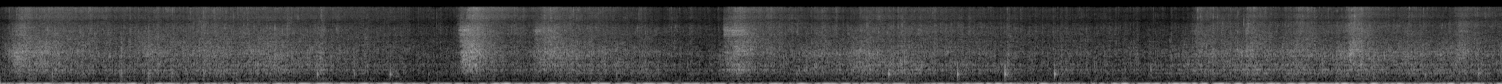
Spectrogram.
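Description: Beef, onion and thickened sauce sizzling and bubbling in a wok while a spatula stirs through it, with louder surges every few seconds and a few light clicks of the spatula. The sauce has just been thickened with a cornstarch-and-water slurry.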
